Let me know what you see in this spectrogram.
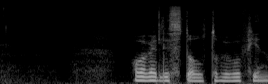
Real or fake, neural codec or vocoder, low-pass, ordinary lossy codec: fake; vocoder, 44.1 kHz, 128 mel bands every 512 samples, BigVGAN v2; 19.8 kHz; AAC, 48 kbps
